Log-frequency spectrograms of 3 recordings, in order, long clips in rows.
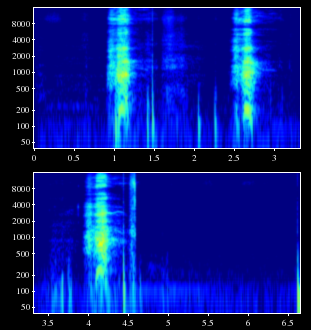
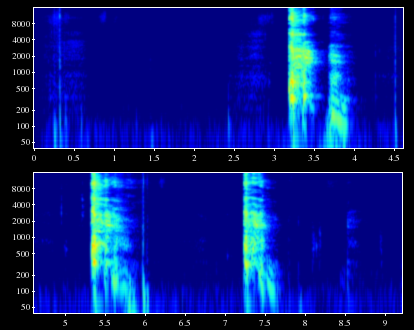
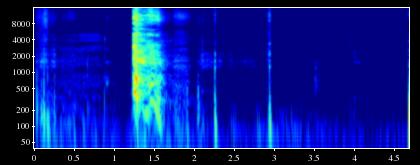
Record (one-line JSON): {"exhalation_length": "6.7 s", "exhalation_amplitude": 5440, "exhalation_signal_mean_std_ratio": 0.28, "three_cough_length": "9.2 s", "three_cough_amplitude": 9601, "three_cough_signal_mean_std_ratio": 0.22, "cough_length": "4.7 s", "cough_amplitude": 13026, "cough_signal_mean_std_ratio": 0.18, "survey_phase": "beta (2021-08-13 to 2022-03-07)", "age": "65+", "gender": "Male", "wearing_mask": "No", "symptom_cough_any": true, "smoker_status": "Ex-smoker", "respiratory_condition_asthma": true, "respiratory_condition_other": false, "recruitment_source": "REACT", "submission_delay": "1 day", "covid_test_result": "Negative", "covid_test_method": "RT-qPCR"}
